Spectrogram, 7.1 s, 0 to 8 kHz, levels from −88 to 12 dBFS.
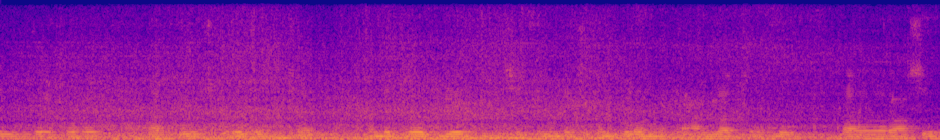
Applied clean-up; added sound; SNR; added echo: none; Vehicle; 0 dB; reverberation time 0.3 s.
